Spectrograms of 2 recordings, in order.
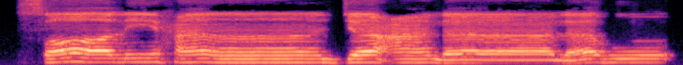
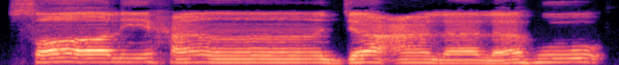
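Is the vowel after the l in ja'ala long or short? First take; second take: long; short. First: The vowel after the l is long. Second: The vowel after the l is short. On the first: The subject of the verb is two people, they both. "kalau Bapak Ibu panjang bacanya" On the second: The subject of the verb is one person, he. "kalau Bapak Ibu baca ja'ala-nya pendek"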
